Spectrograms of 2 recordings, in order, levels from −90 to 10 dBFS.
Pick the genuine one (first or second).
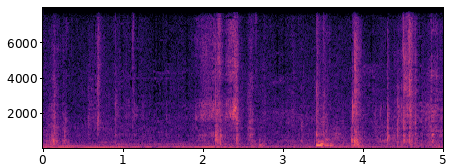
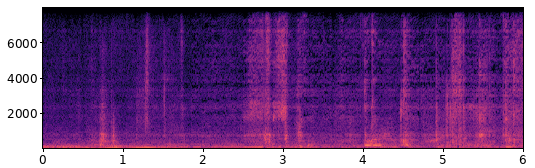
first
